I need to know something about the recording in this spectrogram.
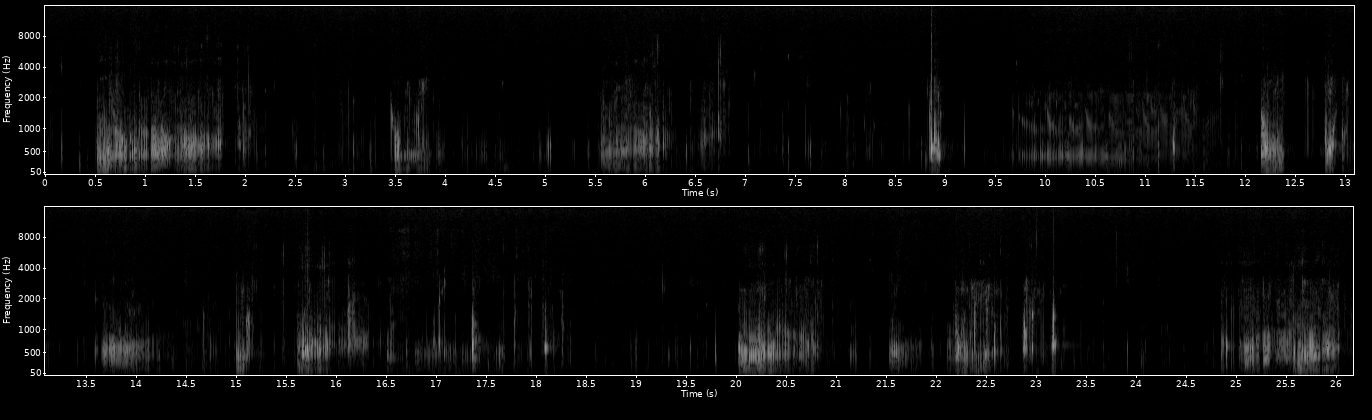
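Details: Stomach growling (borborygmi): irregular gurgling and rumbling bursts from the belly, from ordinary gut movement.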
